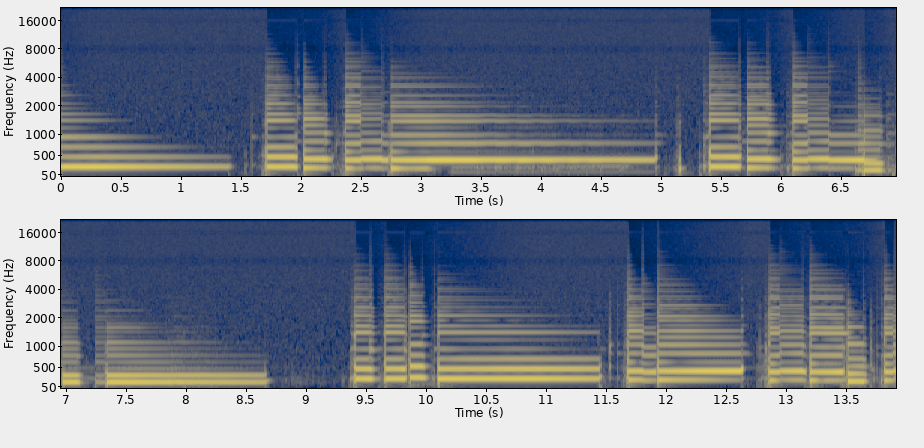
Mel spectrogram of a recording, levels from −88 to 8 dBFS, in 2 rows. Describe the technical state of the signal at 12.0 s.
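At 12.0 s the music shows gain pumping, present throughout: likely input gain far too high, with a fast limiter ducking level by around 15 dB on each loud hit. The waveform looks flattened, its envelope dipping and recovering.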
